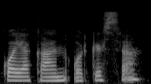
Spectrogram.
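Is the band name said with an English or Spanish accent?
English. The name is said with an American English accent. The speaker calls it wrong.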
